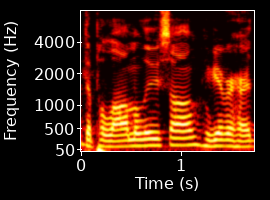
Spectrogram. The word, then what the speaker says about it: Polamalu: it's Polamalu. Edmund Nelson. He was a sideline reporter. He was.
